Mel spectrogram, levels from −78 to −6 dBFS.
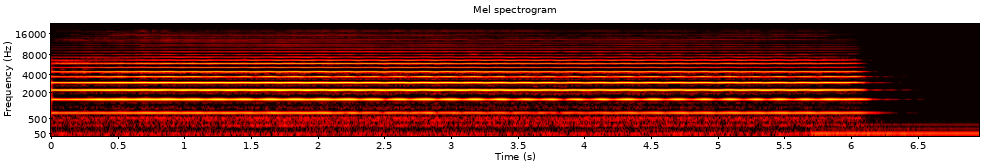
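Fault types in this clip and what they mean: Mains hum: a steady low tone at 60 Hz, sitting about 30 dB below the music, enters at 5.70 s and runs to the end of the clip, the sign of power-line current leaking into the signal path through a ground loop or a nearby transformer.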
